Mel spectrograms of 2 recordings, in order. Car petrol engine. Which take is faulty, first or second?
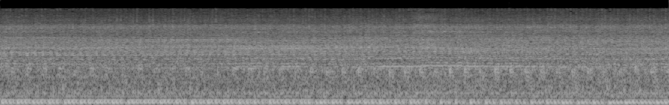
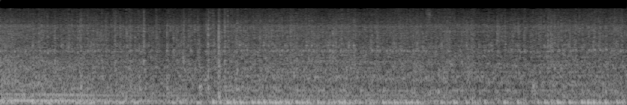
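first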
